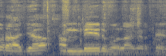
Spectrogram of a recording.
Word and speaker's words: Amber: वो इसलिए बोला जाता है अंबर पैलेस क्योंकि स्पेलिंग है AMBER। अच्छा। तो जब अपने देश में ब्रिटिश टाइम था तो ब्रिटिशर्स ने उस स्पेलिंग को प्रोनाउंस किया है अंबर।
